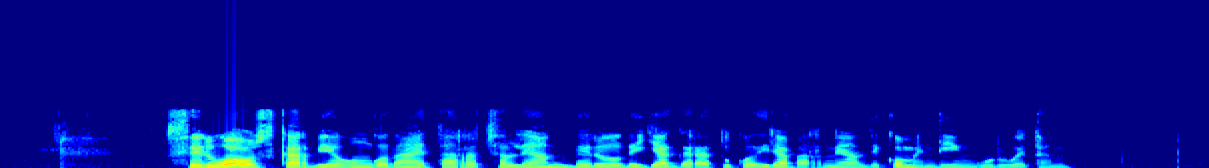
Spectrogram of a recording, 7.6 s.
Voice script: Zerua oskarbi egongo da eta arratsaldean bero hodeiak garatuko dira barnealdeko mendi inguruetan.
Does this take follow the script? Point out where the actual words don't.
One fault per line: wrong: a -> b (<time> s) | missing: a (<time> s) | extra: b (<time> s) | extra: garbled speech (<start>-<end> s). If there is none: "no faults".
no faults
